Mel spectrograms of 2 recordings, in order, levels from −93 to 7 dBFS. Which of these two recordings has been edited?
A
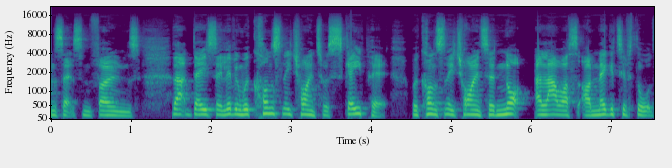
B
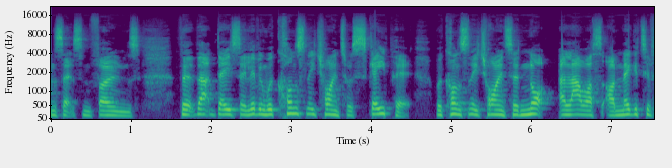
A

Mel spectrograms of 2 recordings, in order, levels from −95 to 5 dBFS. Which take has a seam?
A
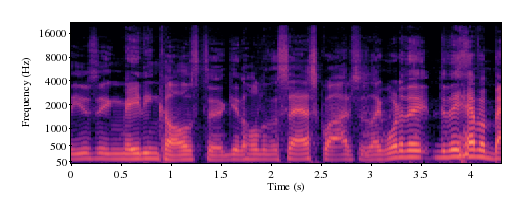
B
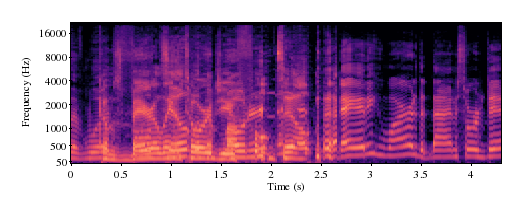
B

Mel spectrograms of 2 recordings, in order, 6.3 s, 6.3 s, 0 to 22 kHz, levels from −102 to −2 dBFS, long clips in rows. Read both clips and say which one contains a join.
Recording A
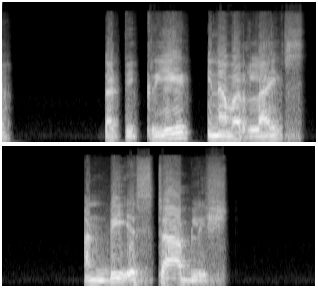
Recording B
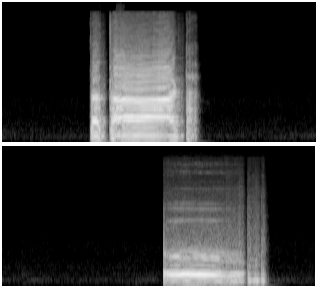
A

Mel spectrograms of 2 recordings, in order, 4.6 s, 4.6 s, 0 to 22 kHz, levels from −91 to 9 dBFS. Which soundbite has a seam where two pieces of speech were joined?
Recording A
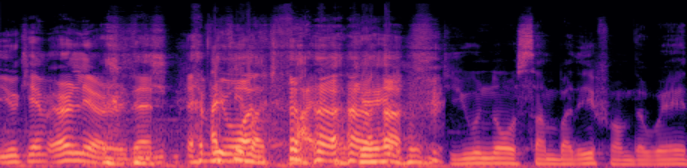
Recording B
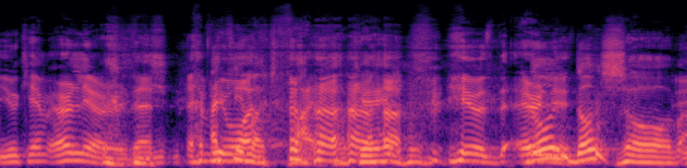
A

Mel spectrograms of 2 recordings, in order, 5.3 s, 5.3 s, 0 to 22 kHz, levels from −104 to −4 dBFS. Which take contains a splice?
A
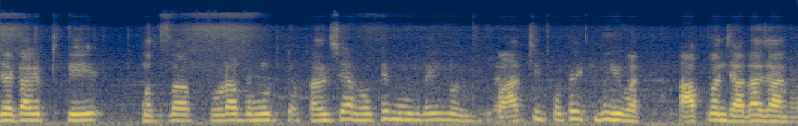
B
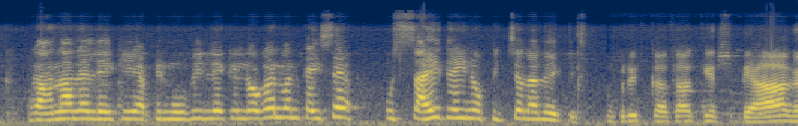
B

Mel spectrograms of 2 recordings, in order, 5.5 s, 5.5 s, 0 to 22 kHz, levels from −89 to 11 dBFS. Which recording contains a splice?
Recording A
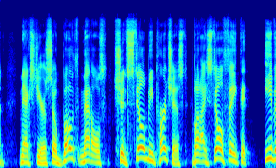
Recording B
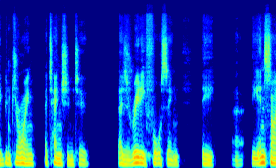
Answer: A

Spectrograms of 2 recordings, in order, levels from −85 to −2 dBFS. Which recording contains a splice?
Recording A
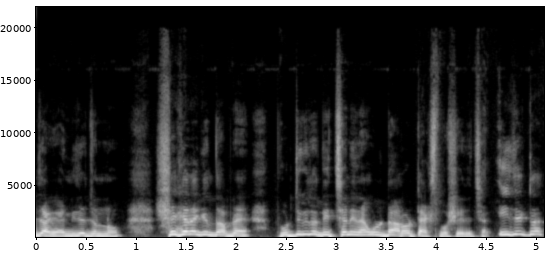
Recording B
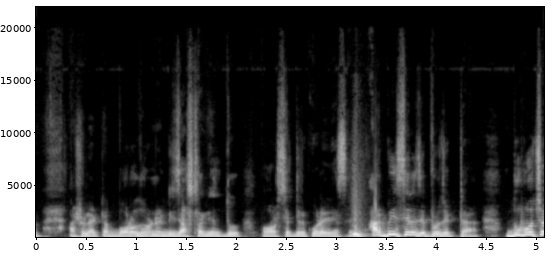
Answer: B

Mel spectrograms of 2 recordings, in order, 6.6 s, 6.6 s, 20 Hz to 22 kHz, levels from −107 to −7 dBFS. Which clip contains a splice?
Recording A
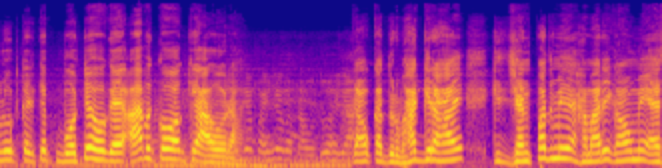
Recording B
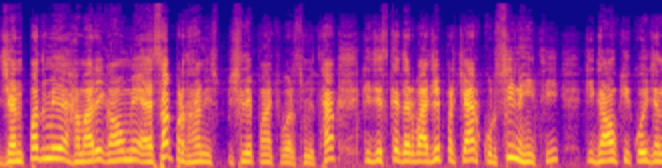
A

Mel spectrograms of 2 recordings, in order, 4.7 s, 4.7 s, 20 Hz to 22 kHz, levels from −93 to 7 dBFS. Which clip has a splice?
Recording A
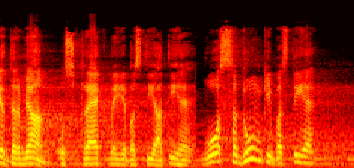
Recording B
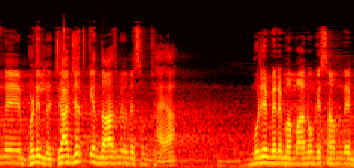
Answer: A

